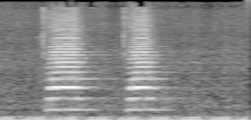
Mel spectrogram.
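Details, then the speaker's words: Squarebody plow truck revived after sitting for years, running on a new battery and sounding healthy: two short, clear, strong horn toots over a steady low engine idle; the horn works. "The horn works."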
